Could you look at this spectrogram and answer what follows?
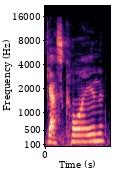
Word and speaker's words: Gascoigne: apparently it is pronounced Gascoigne.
